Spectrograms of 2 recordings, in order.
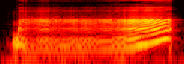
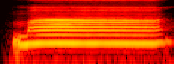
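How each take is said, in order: First: The pitch dips low and then rises. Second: The pitch stays high and level. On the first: "falling, rising. It starts from here, going down, and then up" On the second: "high flat"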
